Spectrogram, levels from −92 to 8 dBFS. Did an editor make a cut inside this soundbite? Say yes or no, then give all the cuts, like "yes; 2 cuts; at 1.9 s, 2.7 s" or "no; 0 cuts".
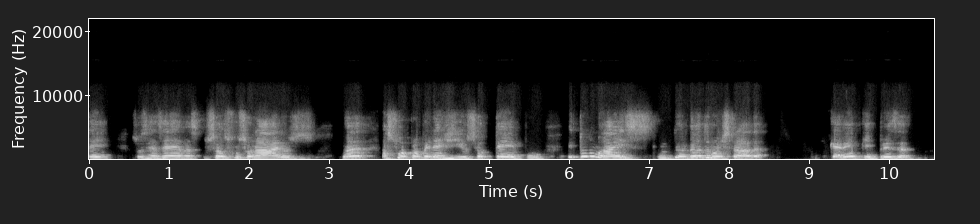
yes; 1 cut; at 1.4 s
